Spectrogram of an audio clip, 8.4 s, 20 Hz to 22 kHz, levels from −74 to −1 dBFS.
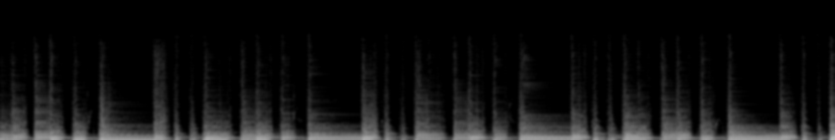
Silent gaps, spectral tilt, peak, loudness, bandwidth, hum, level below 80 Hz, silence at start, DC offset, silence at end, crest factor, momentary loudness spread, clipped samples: none; -6.5 dB/octave; -8 dBFS; -29 LUFS; 16.5 kHz; none; -56 dBFS; 0 s; 0.3%; 0 s; 18 dB; 5 LU; under 0.1%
